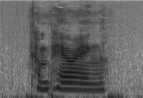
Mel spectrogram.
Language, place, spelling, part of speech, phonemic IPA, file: English, California, comparing, verb, /kəmˈpɛɹ.ɪŋ/, En-us-comparing.ogg
- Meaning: present participle and gerund of compare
